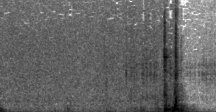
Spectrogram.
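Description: Rear bench seat of a Jeep Wrangler TJ being flipped up and forward: low rumbling handling noise, then a short, loud clunk near the end.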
